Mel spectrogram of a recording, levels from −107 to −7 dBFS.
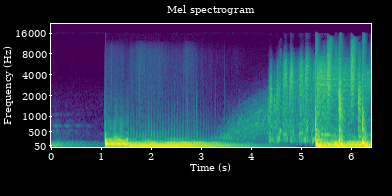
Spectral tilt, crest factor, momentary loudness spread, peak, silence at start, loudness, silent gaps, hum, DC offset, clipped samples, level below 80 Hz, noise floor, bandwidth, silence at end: -6 dB/octave; 14 dB; 19 LU; 0 dBFS; 1.1 s; -16 LUFS; none; none; under 0.1%; under 0.1%; -18 dBFS; -57 dBFS; 13 kHz; 0 s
